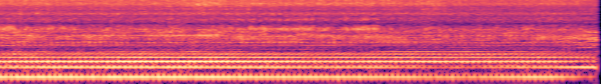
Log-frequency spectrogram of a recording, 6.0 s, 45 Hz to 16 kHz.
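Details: 1946 Piper J-3 Cub at idle on its first start after a four-year restoration. Lines took a minute to prime. Temperature was just over 100 and mags and carb heat checked good. Steady, smooth, even low drone with no stumbles or knocks; normal idle.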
